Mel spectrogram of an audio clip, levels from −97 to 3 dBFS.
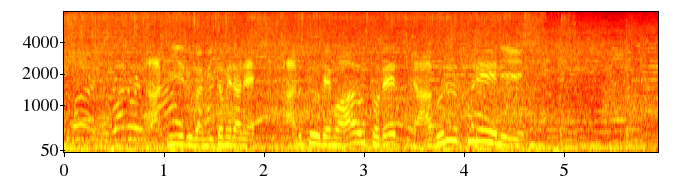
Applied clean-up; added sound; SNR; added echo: none; Sink (filling or washing) / Water tap, faucet; 7 dB; none.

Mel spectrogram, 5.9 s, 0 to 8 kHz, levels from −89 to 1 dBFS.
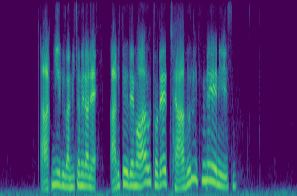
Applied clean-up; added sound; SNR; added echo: neural diffusion model UNIVERSE++.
